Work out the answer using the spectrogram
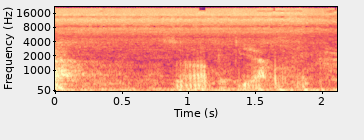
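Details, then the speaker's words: M35A2 truck, bonnet up: steady high hiss of compressed air from the pipe running from the compressor to the main air line, holed where it rubbed on the radiator. Air brake line leak. "Bonnet is currently up cuz I'm chasing an air leak which you can hear hising way down there it's going from this pipe here from the compressor down into the main line"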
